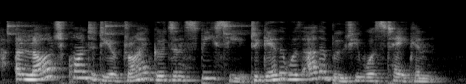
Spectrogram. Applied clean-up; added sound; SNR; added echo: neural separator model SepFormer DNS4.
